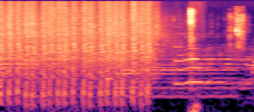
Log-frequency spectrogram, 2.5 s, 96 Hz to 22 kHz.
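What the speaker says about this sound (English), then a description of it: "it's an SMG, 30 bullets in the mag, and let's test the recoil out" An SMG fires in a rapid, even burst in the Roblox game Jailbird, about a dozen quick shots lasting roughly a second and a half before cutting off, followed by a short metallic click and soft game sounds.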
